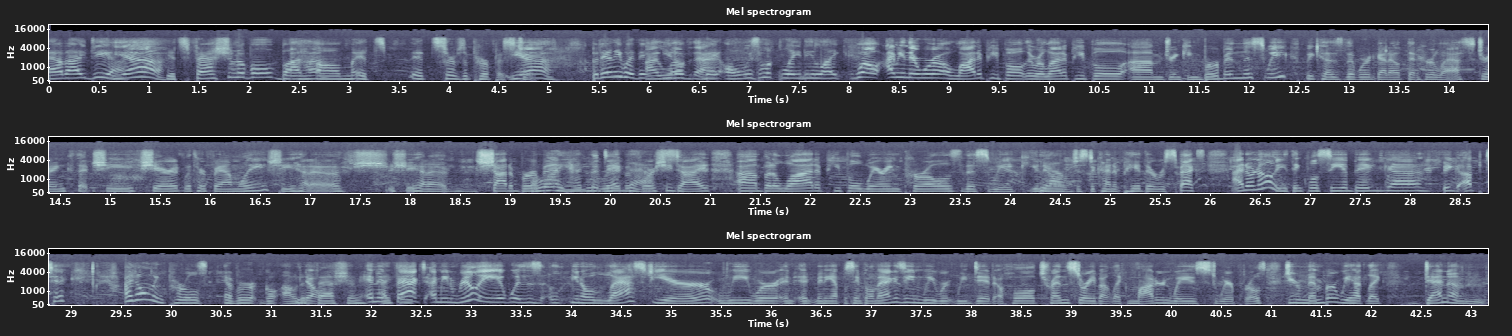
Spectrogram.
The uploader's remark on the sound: Live at the American Craft Council show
